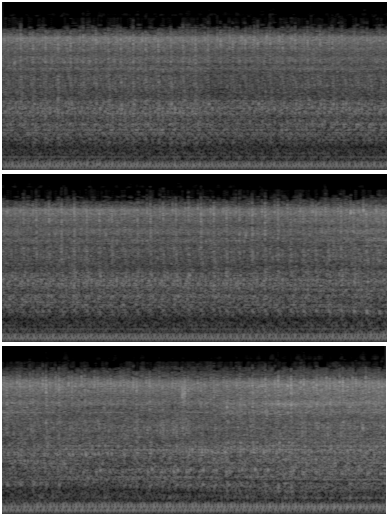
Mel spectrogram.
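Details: Subaru Impreza STI at idle: steady fairly regular light knock about four per second over exhaust note; knocking at idle, owner suspects piston slap, unconfirmed.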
